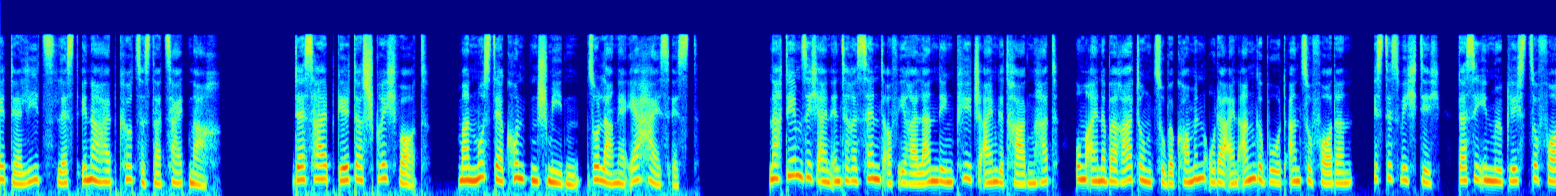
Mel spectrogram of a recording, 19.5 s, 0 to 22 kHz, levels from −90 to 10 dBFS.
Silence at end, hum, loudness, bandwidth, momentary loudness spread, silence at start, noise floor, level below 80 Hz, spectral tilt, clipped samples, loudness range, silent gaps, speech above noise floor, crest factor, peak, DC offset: 0 s; none; -21 LUFS; 12 kHz; 8 LU; 0 s; under -90 dBFS; -58 dBFS; -4.5 dB/octave; under 0.1%; 3 LU; 2.85-3.56 s, 8.83-9.54 s; over 70 dB; 18 dB; -4 dBFS; under 0.1%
